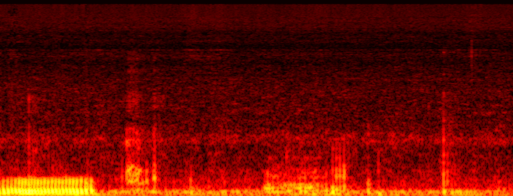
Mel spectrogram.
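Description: A deep gurgling growl, then softer bubbling rumbles. Ordinary stomach growling, a normal sound of gut movement.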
